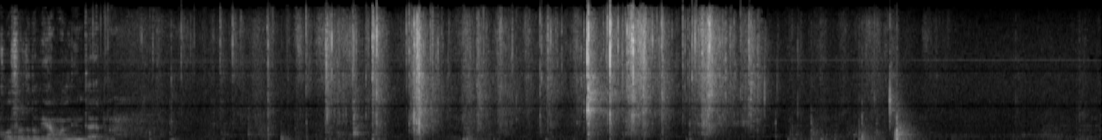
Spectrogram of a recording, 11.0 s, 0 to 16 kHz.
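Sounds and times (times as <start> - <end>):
plastic wrap tearing and crinkling: 1.8 - 9.0.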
